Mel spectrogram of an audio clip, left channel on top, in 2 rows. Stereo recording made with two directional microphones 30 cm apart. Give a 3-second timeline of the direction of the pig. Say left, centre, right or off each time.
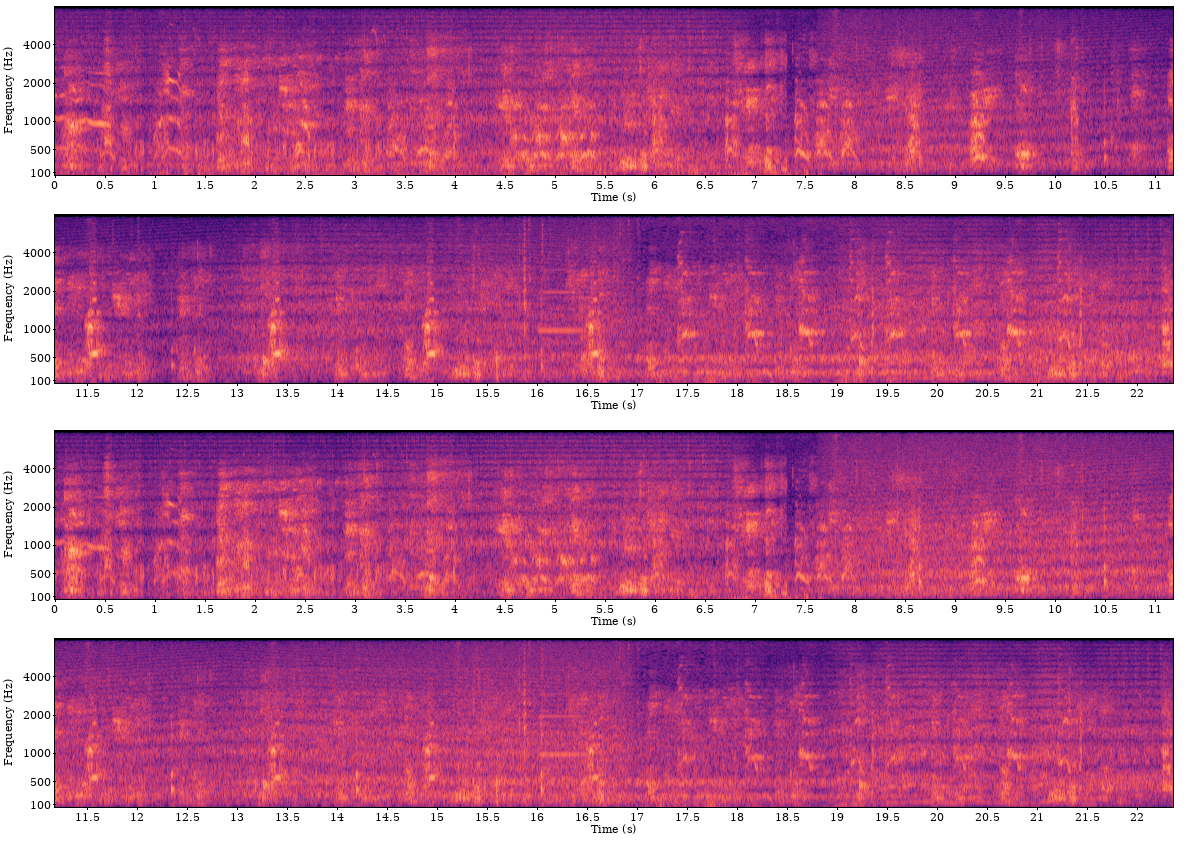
right, centre, centre, centre, centre, centre, centre, centre.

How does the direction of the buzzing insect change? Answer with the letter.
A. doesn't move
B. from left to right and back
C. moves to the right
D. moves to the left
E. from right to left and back
B.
